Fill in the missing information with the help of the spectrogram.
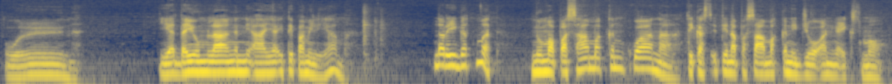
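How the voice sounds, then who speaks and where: An actor playing a supportive male friend who gives calm advice in a radio drama. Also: mid-range voice, normal speed, close to an everyday voice. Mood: advising.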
